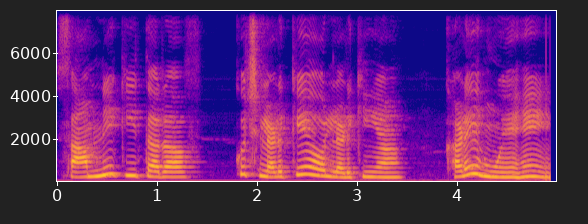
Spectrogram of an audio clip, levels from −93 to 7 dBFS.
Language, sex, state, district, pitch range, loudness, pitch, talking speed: Hindi, female, Madhya Pradesh, Bhopal, 230-300 Hz, -13 LUFS, 245 Hz, 120 wpm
